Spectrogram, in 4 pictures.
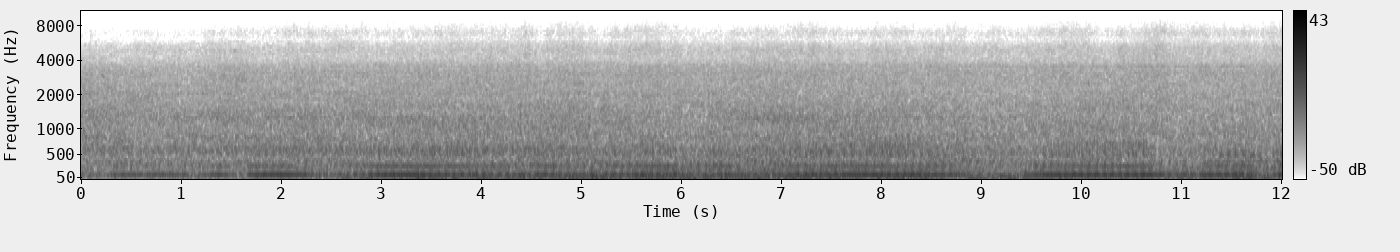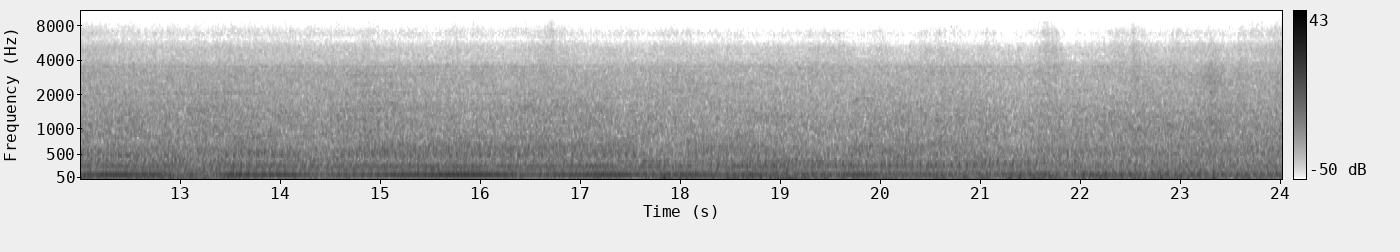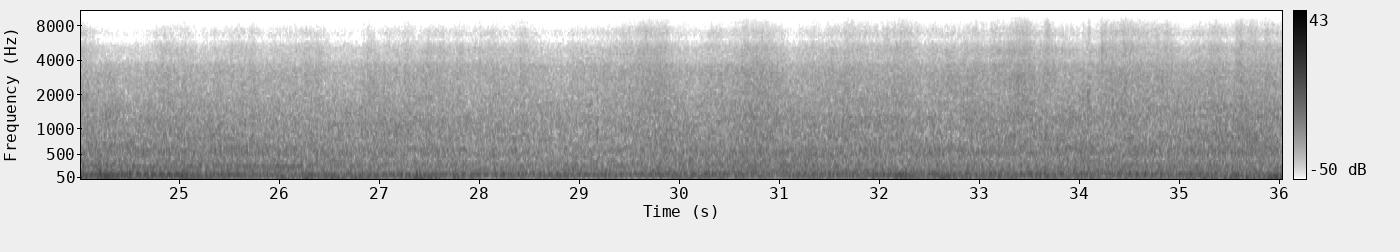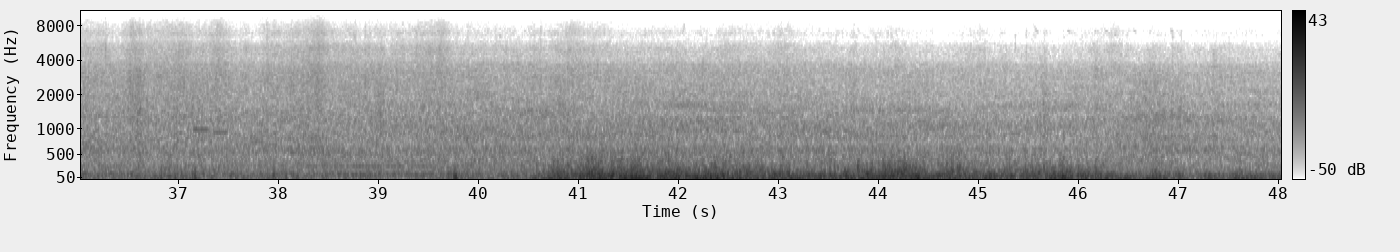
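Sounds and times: powerboat engines humming: 0.0 - 48.0
water wash: 0.0 - 48.0
wind noise: 0.0 - 48.0.

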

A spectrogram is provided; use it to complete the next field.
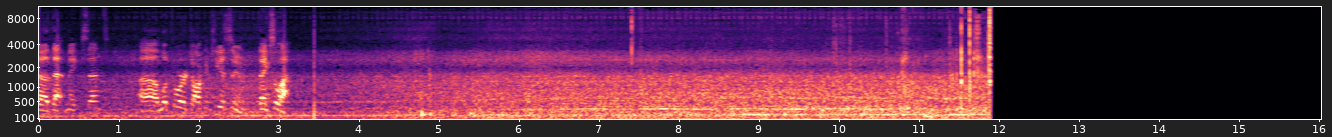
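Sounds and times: engine drone: 0.0 - 11.9.

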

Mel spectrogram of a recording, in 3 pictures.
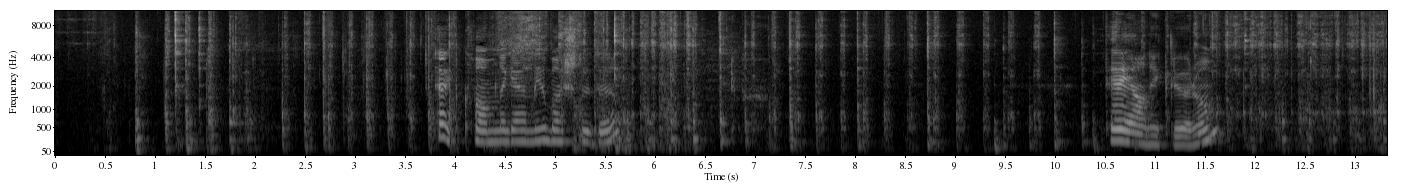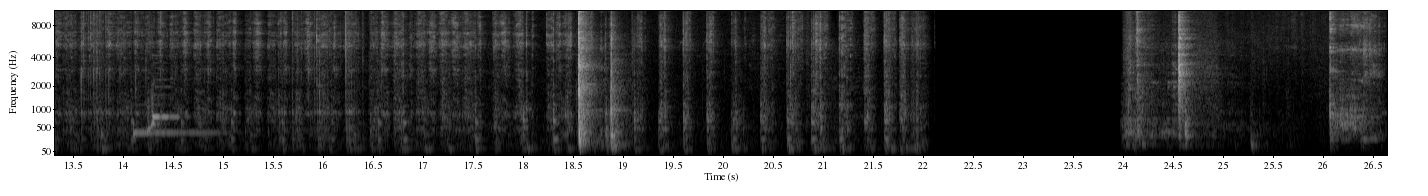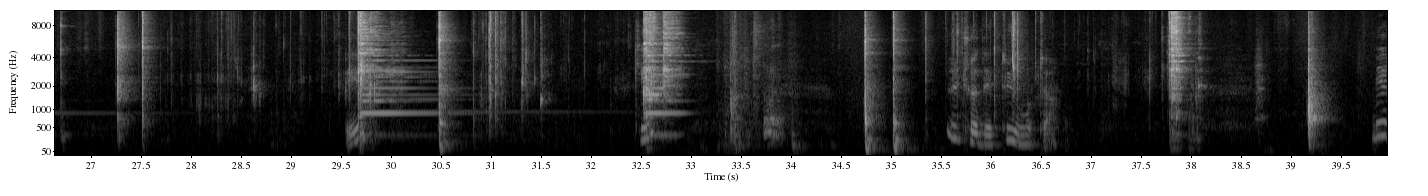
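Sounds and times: wire whisk beating batter in bowl: 0.3 - 22.1
eggs cracking: 27.3 - 29.7, 30.6 - 32.4.

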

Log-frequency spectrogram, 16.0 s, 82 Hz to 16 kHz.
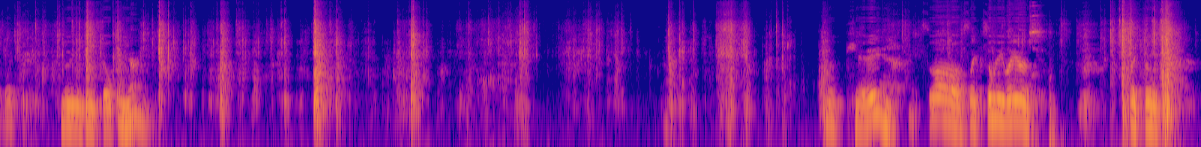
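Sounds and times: mailer crinkling and tearing: 0.0 - 10.7, 14.1 - 16.0.

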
